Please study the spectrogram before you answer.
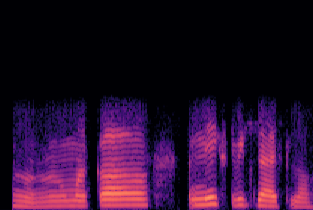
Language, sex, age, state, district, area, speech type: Goan Konkani, female, 45-60, Goa, Bardez, urban, conversation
